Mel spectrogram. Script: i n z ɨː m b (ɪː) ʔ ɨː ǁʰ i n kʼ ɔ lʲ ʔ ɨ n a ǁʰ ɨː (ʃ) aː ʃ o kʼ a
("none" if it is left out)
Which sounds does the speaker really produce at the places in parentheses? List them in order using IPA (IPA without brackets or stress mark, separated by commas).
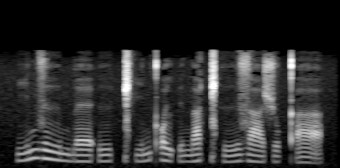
ɛː, z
